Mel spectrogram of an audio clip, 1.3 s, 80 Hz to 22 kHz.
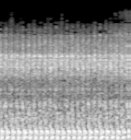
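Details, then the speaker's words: Freshly rebuilt Honda CRF150R single-cylinder dirt bike, already warm from an earlier start, idles crisp and even with a steady quick exhaust beat and no knocks or misses; runs smoothly after rebuild. "I just fresh rebuild and it runs like a champ"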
